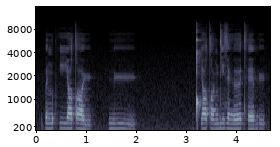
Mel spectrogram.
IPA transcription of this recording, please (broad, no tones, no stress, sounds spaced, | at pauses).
p ɛ ŋ ə pʰ iː tˤ ɑ j y | ɦ yː | ǃʼ iː tˤ ɑ ŋ d i z ɛ ɦ əː tʰ ɛ b y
